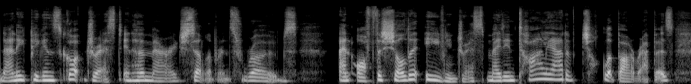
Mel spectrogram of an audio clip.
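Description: Natural-voiced reading aloud, pitch varying in an ordinary way

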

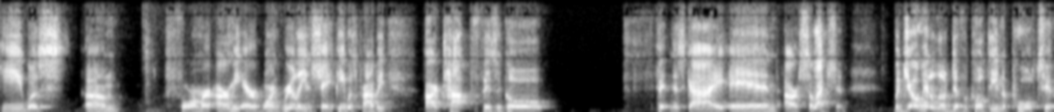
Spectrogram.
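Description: Against a quiet background, a man speaks at a fairly slow pace and very even loudness. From Detroit, Michigan, US. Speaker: former DEA agent. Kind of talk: interview storytelling.

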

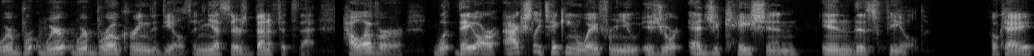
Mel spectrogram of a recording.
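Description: With a normal speaking voice, a man talks at a moderate pace and fairly high pitch, with ordinary pitch variation and big swings in loudness against a quiet background. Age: 40s. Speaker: streaming platform staff member. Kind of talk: casual interview. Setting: live stream.

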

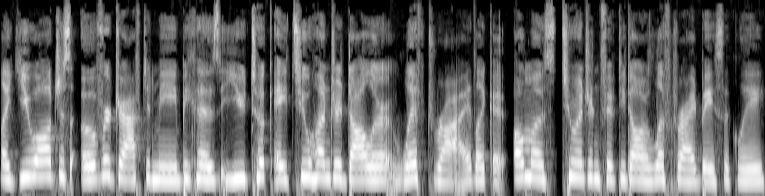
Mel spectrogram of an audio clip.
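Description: Speaking slowly in a fairly high, flat monotone, a woman with an American accent keeps her loudness very even, the sound dry and close with no echo. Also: very clean recording, silent background. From New Jersey. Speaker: podcast co-host. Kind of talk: casual chat.

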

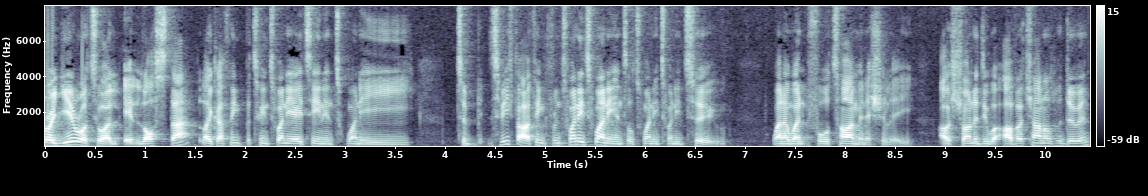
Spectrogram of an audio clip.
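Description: Very fast, a man speaks with ordinary pitch variation. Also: medium pitch for a man. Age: 20s. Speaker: YouTuber. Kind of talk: interview.

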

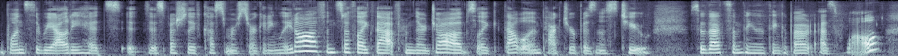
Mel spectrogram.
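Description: A woman talks at a fairly quick pace with vocal fry and ordinary pitch variation. The background is quiet. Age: 30s. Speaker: podcast host and business coach. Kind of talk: solo podcast talk. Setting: recording at home.

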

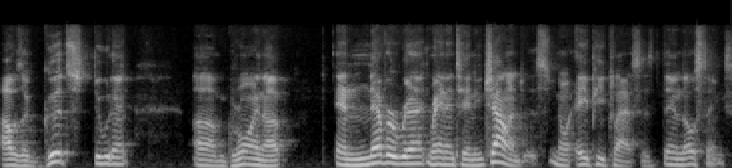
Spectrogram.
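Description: With an American accent, a man speaks at a fairly high pitch, sounding somewhat breathy. He keeps a moderate pace over a quiet background. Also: ordinary pitch variation. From Texas. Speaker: retired Marine officer and speaker. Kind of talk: interview. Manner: halting, frequent ums.

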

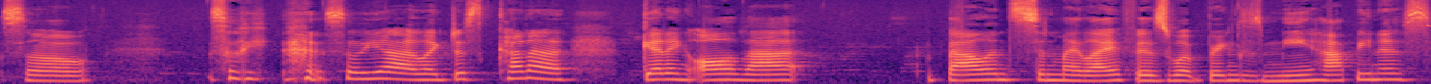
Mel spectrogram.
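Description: A woman's fairly high voice, monotone and flat, at a very slow pace with long, frequent pauses and very even loudness. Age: 20s. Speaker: podcast host. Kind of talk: solo personal vlog monologue. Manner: casual, relaxed.

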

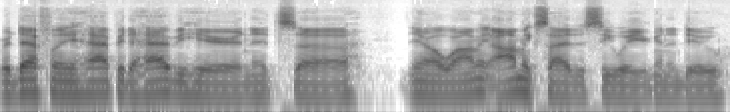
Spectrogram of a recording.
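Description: A man's fairly low, monotone, flat delivery in a very clean recording with a silent background. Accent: American. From Connecticut. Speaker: football coach. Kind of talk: casual chat.

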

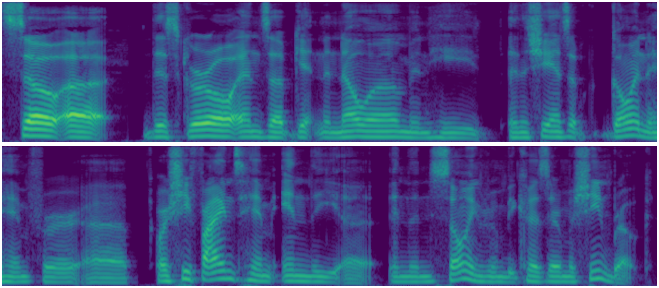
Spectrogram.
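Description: Over a very clean recording with a silent background, a man speaks in a plain, everyday voice at medium pitch and a moderate pace, with ordinary pitch variation. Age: 20s. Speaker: podcast guest, anime fan. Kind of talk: casual chat.

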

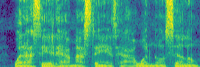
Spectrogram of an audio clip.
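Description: Speaking with a Southern US accent, a man uses a dark, mellow tone at a fairly low pitch. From US South. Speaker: YouTuber sneaker reviewer. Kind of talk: casual interview chat. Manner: animated, funny, conversational.

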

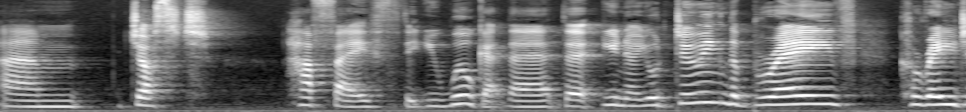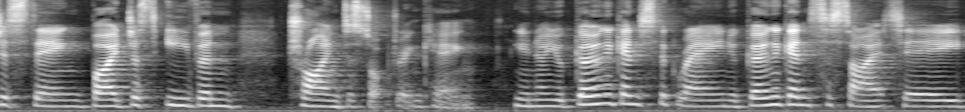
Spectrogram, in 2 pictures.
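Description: In a Midlands accent, a woman speaks at a very slow pace. Her pitch is medium, with ordinary variation. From English Midlands, Leicester. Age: 40s. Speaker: podcast host. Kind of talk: personal testimony. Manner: hesitant, many fillers.

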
